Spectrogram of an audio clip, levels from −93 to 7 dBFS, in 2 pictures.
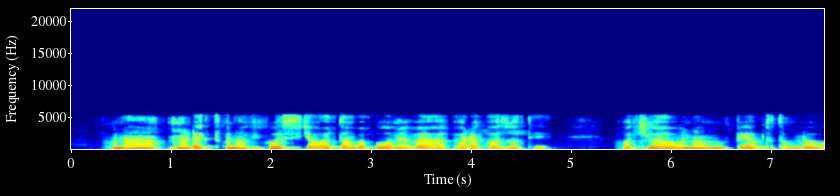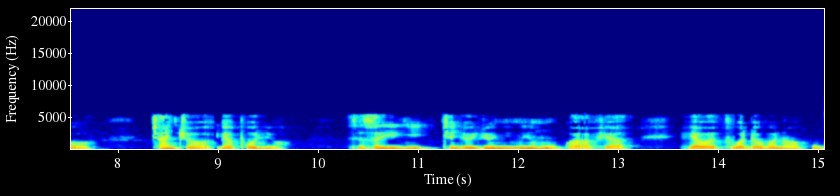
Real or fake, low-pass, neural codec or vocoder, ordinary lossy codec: real; 5.4 kHz; none; AAC, 24 kbps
